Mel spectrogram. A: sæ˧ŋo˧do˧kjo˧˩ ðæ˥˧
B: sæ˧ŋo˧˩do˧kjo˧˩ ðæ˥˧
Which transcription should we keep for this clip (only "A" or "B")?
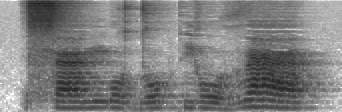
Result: B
